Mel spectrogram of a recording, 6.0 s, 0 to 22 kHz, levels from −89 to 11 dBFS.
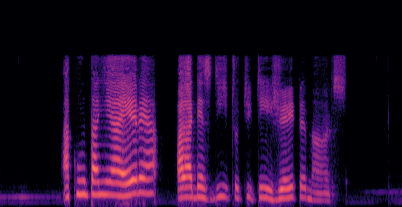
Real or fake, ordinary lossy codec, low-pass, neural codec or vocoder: fake; AAC, 64 kbps; 7.2 kHz; codec, 16 kHz, 0.5 kbps, X-Codec, HuBERT features, trained on general audio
